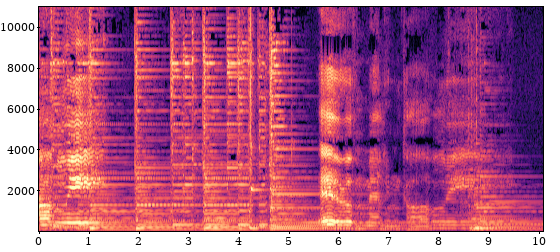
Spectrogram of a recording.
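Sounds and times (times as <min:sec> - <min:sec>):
man singing wordless melody: 0:00.0 - 0:01.9, 0:05.5 - 0:09.5
acoustic guitar notes: 0:00.0 - 0:10.0.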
